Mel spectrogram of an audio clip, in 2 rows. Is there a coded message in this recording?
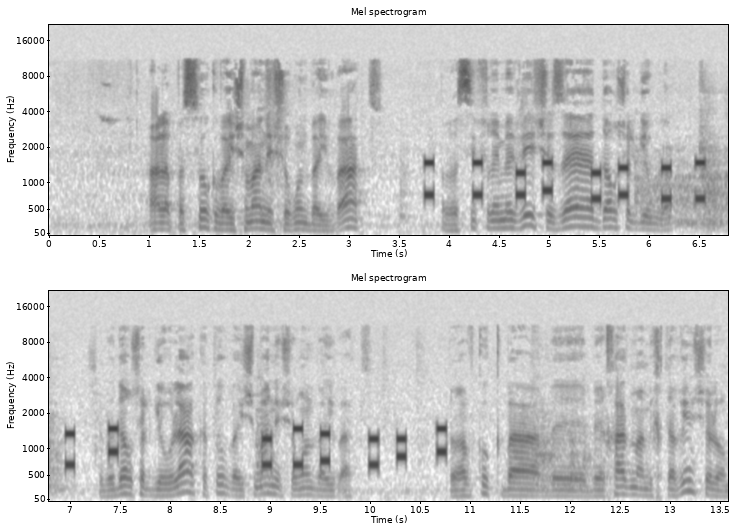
Yes: DTMF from 3.7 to 10.8 s, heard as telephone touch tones, dialled by hand, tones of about 100 ms. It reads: 664915232# 13517#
